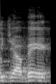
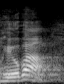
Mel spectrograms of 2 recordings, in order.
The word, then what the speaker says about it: Yahvé: En el mundo de habla inglesa, durante un tiempo la gente pronunció Yahvé como Jehová.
